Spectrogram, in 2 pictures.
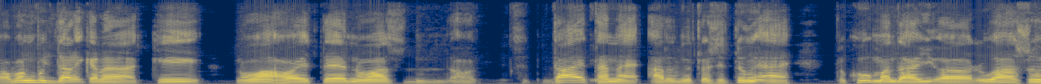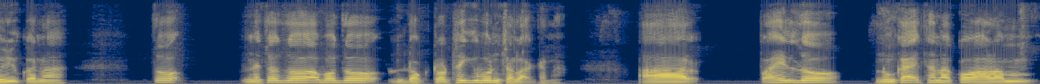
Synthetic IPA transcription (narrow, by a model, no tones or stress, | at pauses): abɔnbud͡ʒd̪aɾɛʔ̚kanaki | nɔwaɦɔjt̪ɛnɔwa | d̪aʔɛʔt̪ʰanajaɾnɛt̪ɔʔs̬it̪uŋɛʔaj | t̪ɔkʰuʔmad̪ahujuʔaɾuaɦasuhujuʔkana | t̪ɔ | nɛt̪ɔʔd̪ɔabɔd̪ɔɖɔk̚ʈɔɾt̪ʰikbɔnt͡ʃalaʔkana | aɾ | paɦild̪ɔ | nuŋkajɛt̪ʰanakɔɦalam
